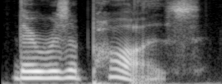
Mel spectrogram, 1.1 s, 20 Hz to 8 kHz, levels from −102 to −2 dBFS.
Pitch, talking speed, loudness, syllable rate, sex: 235 Hz, 215 wpm, -16 LUFS, 7.1 syllables/s, female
